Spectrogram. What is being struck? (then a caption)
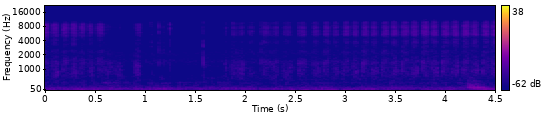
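Marker tip on paper coloring page. A marker tip scratches and rubs back and forth over a flat paper coloring book page, coloring flower petals orange and red. The quick, bright, scratchy strokes come at about three per second in a loose rhythm over a faint low hum. They soften briefly in the middle, then return stronger and more evenly toward the end.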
